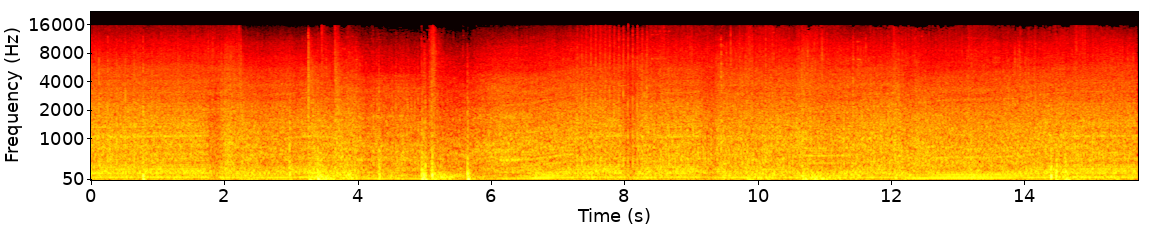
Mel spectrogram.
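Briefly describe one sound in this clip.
Heavy wheels crunch over snowy ground.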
